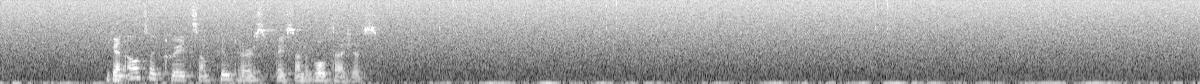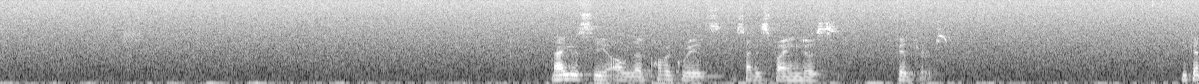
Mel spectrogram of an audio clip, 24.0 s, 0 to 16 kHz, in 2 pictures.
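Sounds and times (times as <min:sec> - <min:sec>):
steady background hiss: 0:00.0 - 0:23.9.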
